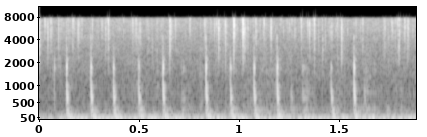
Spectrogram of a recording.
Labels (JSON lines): {"label": "biophony, knock", "recorder": "SoundTrap 300"}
